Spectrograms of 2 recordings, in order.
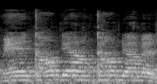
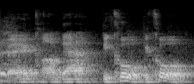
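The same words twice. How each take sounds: First: High, insistent calm-down; imitated urgent calming. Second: Imitated calm reassurance. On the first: Mike trying to settle Sam outside, imitated urgent calming. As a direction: urge him down in a raised pitch. Acting out friend confronting Sam. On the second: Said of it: "Keep 'em calm".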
